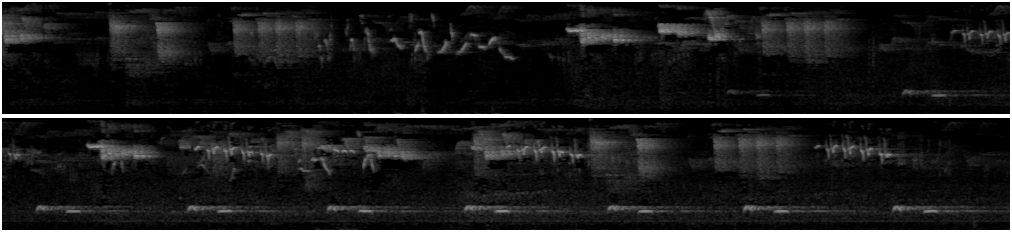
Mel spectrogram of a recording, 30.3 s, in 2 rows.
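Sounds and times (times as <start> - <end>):
forest birds: 0.0 - 30.2.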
